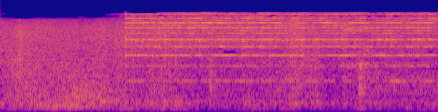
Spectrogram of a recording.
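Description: Background score: a held, high ringing chord comes in about half a second in over a soft hiss.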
